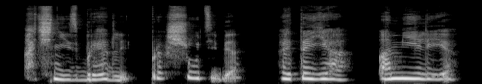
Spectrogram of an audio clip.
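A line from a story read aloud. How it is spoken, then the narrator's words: Insistent tearful pleading. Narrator (Russian): твердила сквозь слезы я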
